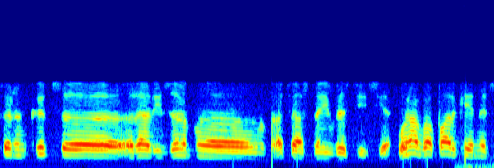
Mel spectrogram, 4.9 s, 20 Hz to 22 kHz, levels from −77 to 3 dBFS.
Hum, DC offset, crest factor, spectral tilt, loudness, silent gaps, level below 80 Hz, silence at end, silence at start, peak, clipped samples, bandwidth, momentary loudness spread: none; under 0.1%; 12 dB; -7.5 dB/octave; -15 LUFS; none; -58 dBFS; 0.1 s; 0.05 s; -4 dBFS; under 0.1%; 3.6 kHz; 10 LU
